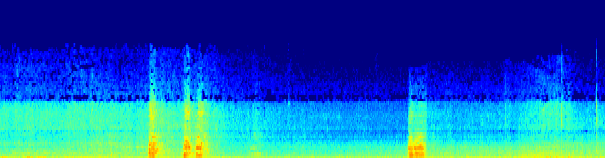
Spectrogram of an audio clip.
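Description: Vehicle horn sounding in short toots: one about two seconds in, a quick double toot right after, and one more near the middle, over steady road noise heard inside a moving car.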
